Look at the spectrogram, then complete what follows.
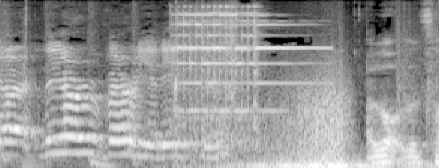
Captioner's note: bell rings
